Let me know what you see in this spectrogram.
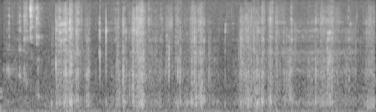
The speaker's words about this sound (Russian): Ну, так было у меня во всех играх, которые, когда случайно включается у кого-то соперников микрофон, да, и да, там да. просто э, кто-то чипсы жрет на полную громкость и... АСМР.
